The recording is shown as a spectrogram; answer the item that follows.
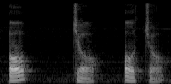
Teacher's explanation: English tends to add a small tail, is what I call it, on the end of the vowel sound, so we tend to go O, O, instead of just a cut off O sound. So in Spanish the sound is very short, sweet, to the point, just O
